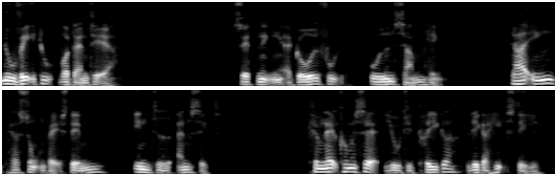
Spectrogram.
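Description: Man narrating a novel, low husky voice, dry close sound, measured delivery. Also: mellow, dry recording. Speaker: audiobook narrator. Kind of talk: scripted narration.

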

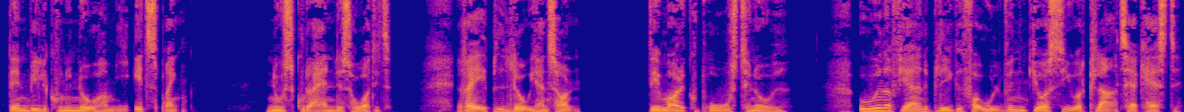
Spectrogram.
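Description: A man narrating a children's audiobook in a calm, measured reading voice. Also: on the low side, no echo. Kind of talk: scripted narration. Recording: dry studio reading.

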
